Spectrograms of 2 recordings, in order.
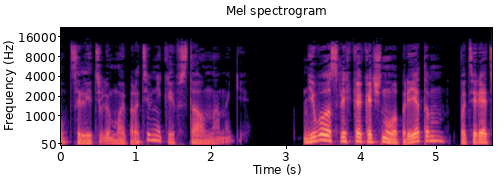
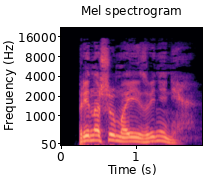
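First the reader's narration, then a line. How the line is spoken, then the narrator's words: Loud. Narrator (Russian): громко сказал мой противник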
